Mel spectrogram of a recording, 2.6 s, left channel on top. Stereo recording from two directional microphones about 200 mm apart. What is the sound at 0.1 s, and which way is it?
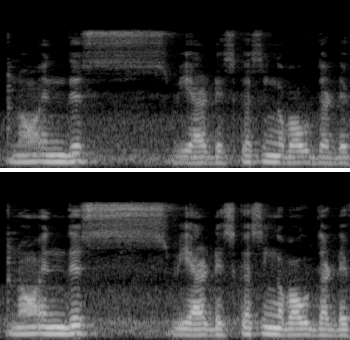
Speech, 35° right (ahead or behind).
